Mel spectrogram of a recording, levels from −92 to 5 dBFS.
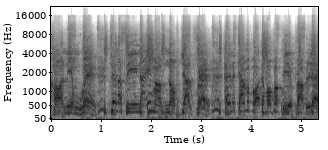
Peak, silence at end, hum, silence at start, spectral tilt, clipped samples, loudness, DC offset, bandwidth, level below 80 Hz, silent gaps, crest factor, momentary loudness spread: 0 dBFS; 0 s; none; 0 s; -3 dB/octave; 0.4%; -9 LUFS; 0.2%; 17 kHz; -32 dBFS; none; 10 dB; 2 LU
